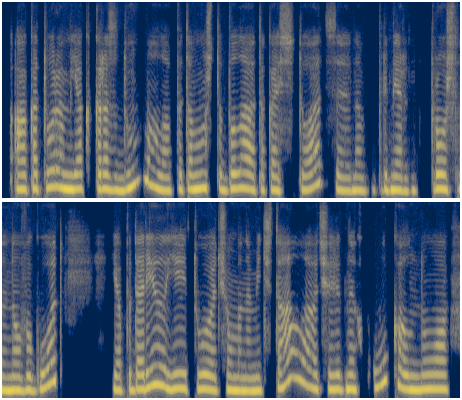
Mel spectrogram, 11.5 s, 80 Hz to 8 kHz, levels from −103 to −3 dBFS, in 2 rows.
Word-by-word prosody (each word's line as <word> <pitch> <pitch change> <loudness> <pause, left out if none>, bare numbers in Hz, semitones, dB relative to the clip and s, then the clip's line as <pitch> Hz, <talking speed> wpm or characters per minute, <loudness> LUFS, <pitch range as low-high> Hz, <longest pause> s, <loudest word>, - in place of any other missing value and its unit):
о 215 0 +2
котором 225 +2 +1
я 215 +1 +4
как - - -12
раз 210 -2 +1
думала, 230 - 0
потому 215 +2 +2
что 225 -1 -5
была 220 +1 0
такая 200 0 -4
ситуация. 210 -1 -5
Например, 195 0 -1 0.3
прошлый 210 -2 +2
Новый 200 0 +3
год. 235 - -1 0.7
Я 205 -3 -2
подарила 215 +8 +1
ей 225 0 +2
то, 220 0 +1
о 205 -2 0
чём 200 +1 +1
она 190 -1 +3
мечтала, 245 - -1
очередных 215 -1 0 0.2
кукол, 260 -3 -1
но, 215 +1 +3
215 Hz, 135 wpm, -22 LUFS, 200-230 Hz, 0.7 s, я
